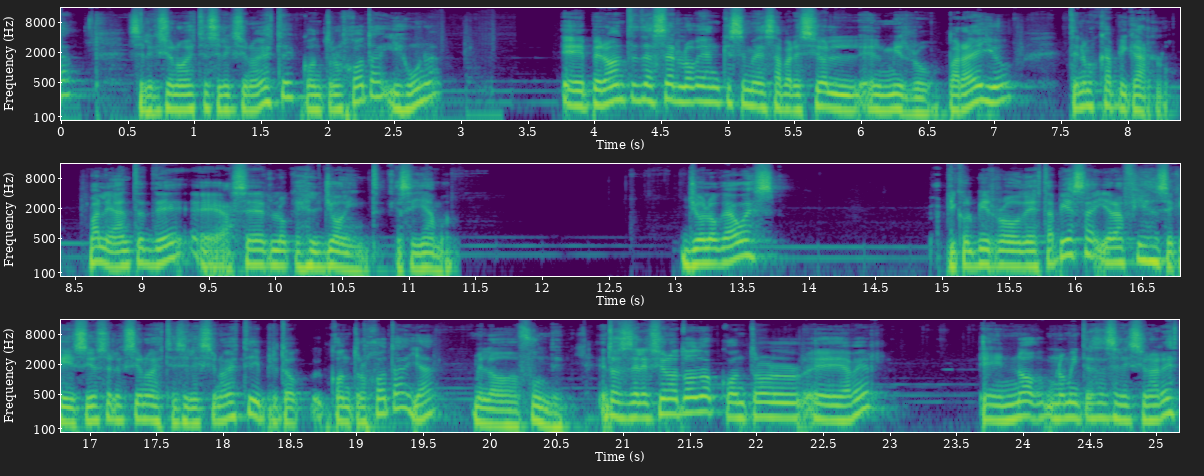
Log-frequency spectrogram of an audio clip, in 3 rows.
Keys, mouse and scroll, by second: 0.1-2.2 right drag, 2.2 ctrl+j, 7.0 ctrl+z, 10.2-12.8 right drag, 12.8 click, 13.6 click, 17.6 shift+right click, 19.1 ctrl+j, 20.7 a, 24.6-25.1 shift+right drag.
